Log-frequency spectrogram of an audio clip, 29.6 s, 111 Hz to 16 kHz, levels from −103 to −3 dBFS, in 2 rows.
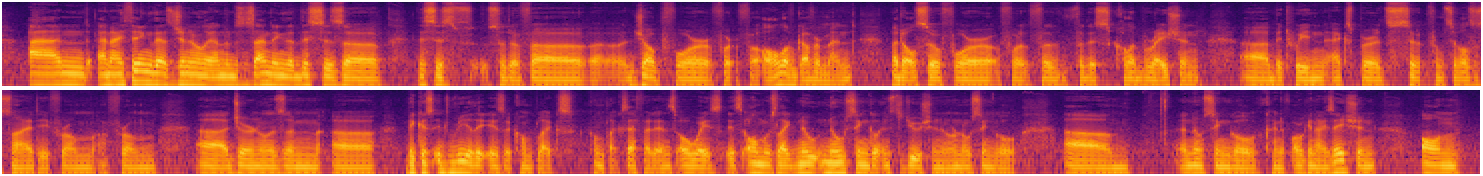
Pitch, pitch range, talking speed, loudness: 90 Hz, 85-105 Hz, 145 wpm, -24 LUFS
